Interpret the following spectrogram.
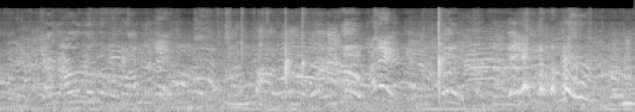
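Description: A crowd of children chattering and shouting over one another, with a few louder high-pitched shouts near the end.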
